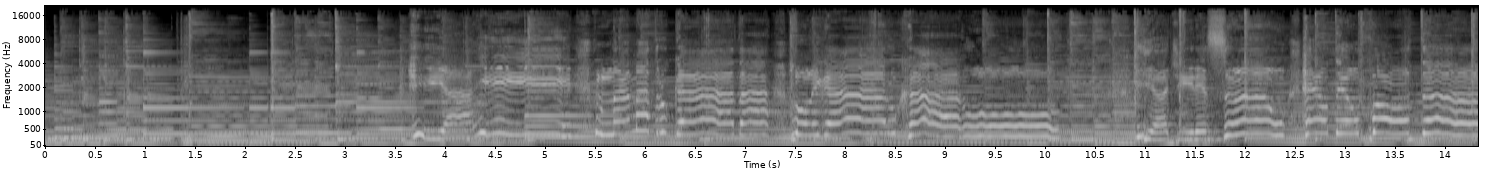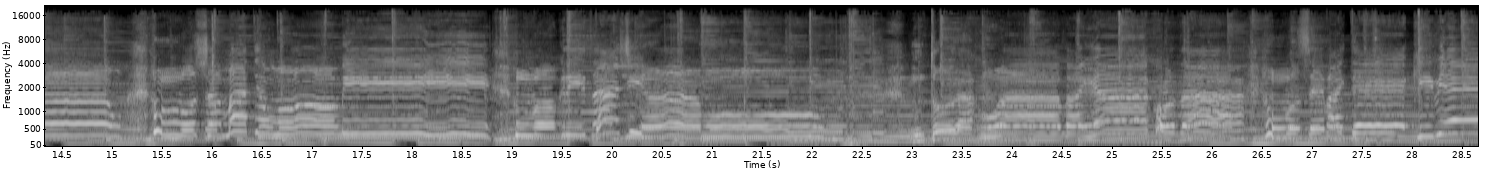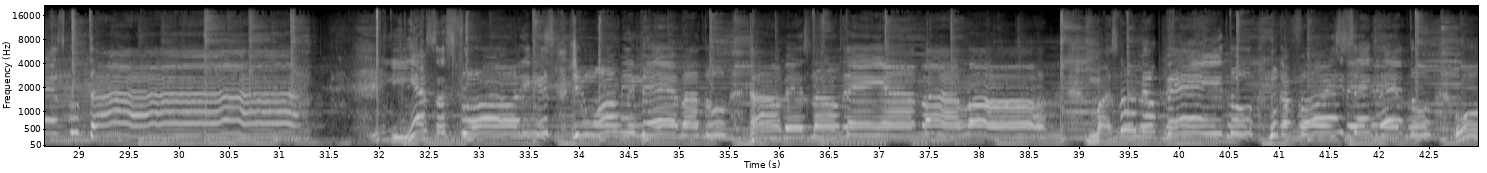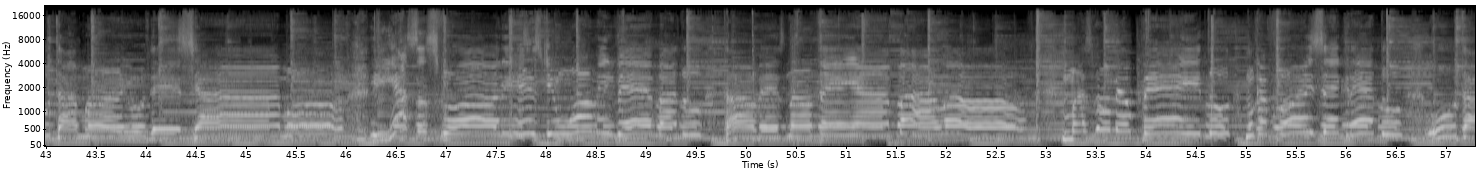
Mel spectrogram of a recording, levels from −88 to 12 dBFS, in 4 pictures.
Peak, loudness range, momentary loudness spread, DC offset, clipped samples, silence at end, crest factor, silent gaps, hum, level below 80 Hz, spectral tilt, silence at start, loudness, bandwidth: 0 dBFS; 2 LU; 4 LU; under 0.1%; under 0.1%; 0 s; 18 dB; none; none; -62 dBFS; -4 dB/octave; 0 s; -19 LUFS; 19 kHz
